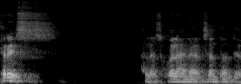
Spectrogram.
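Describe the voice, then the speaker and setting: Somewhat breathy, a man's voice carries audible room echo. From Colombia, Bogotá. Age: 60s. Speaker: retired police officer. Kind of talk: interview.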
